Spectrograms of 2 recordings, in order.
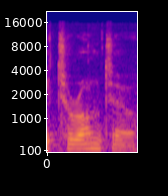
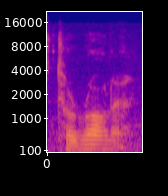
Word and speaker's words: Toronto: pronounce it I know you don't pronounce the T in Toronto you don't say Toronto I believe I'm told it's Toronto Toronto Toronto yeah all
